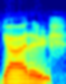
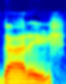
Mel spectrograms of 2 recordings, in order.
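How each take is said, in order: The two takes are said the same way.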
